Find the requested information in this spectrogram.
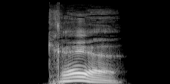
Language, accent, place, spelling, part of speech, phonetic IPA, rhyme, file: German, Germany, Berlin, krähe, verb, [ˈkʁɛːə], -ɛːə, De-krähe.ogg
- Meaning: inflection of krähen: 1. first-person singular present 2. singular imperative 3. first/third-person singular subjunctive I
